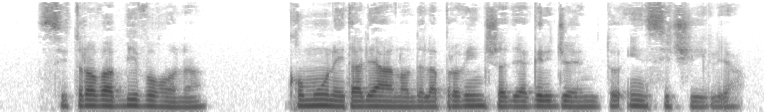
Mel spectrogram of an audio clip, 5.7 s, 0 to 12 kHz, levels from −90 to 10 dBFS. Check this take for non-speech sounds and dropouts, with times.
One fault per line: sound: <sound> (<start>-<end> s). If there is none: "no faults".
no faults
